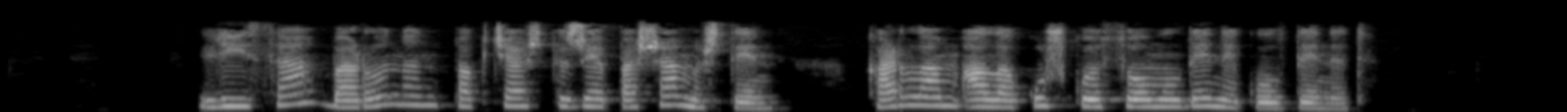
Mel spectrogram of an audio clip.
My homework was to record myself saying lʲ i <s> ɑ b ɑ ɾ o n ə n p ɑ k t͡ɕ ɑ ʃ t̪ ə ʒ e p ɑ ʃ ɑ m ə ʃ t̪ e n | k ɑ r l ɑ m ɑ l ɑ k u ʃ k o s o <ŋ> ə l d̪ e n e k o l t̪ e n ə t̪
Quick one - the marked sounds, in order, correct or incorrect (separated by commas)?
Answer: correct, incorrect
